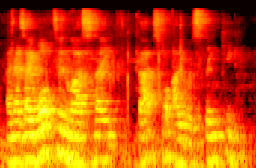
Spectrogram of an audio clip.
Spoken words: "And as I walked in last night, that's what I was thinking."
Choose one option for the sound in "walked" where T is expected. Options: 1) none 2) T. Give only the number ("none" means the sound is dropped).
2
